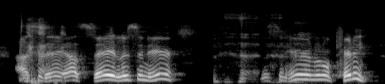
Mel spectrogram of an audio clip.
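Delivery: loud, crowing cartoon rooster voice. Picking which Looney Tune to be, doing a Foghorn Leghorn voice. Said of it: "Either Foghorn Leghorn".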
